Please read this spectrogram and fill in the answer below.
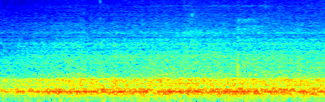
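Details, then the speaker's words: New REC TEC Bullseye pellet grill at first start, temperature knob at maximum, auger feeding pellets into the fire pot; steady, even fan hum with a low-mid drone, no rattles or grinding. "we've got that temperature knob cranked all the way up, that auger is spinning, and in just a few moments here you're going to start seeing some pellets come out of that hole."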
